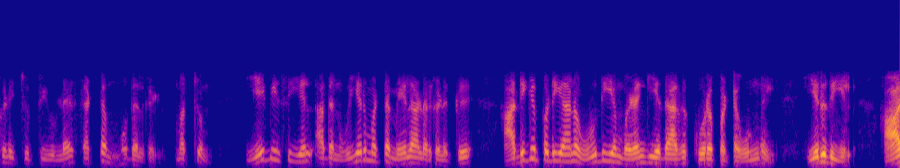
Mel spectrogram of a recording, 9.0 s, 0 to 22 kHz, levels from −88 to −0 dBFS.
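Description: Throughout, the G.729 codec confines the speech to roughly 250 Hz to 3.5 kHz; the spectrogram shows a hard ceiling, and the rough, synthetic 8 kbit/s texture is plainly audible.

From 1.11 to 1.27 s, VoIP packet loss concealed by the speech codec covers about 90 ms of missing audio, which fits three lost packets. The decoder stretches its last frame into a fading buzzy tone or coloured noise, seen as smeared bands and a decaying envelope.

From 2.44 to 8.96 s, automatic gain rising lifts the level by about 13 dB. Speech and background swell together, and the waveform envelope widens steadily.

At 7.58 to 7.71 s, another concealed packet loss replaces about 30 ms with a brief smear, which leaves a short blurred patch in the spectrogram.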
